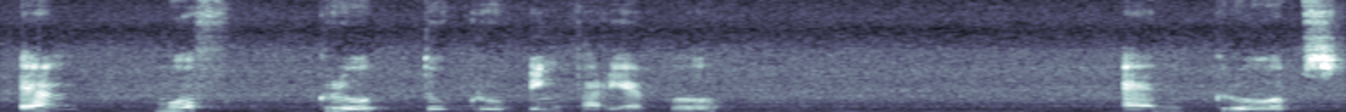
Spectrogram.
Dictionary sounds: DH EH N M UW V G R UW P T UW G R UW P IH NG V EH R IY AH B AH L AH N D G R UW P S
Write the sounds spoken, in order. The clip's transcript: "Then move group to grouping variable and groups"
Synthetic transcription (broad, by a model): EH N M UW F G R UW P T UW G R UW P IH NG F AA R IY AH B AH L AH N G R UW P S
